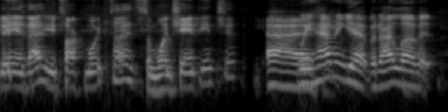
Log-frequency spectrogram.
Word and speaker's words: Muay Thai: No, it's Muay Thai.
